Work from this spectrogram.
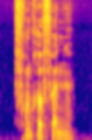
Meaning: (adjective) Francophone; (noun) a Francophone
- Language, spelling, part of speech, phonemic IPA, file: French, francophone, adjective / noun, /fʁɑ̃.kɔ.fɔn/, LL-Q150 (fra)-francophone.wav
